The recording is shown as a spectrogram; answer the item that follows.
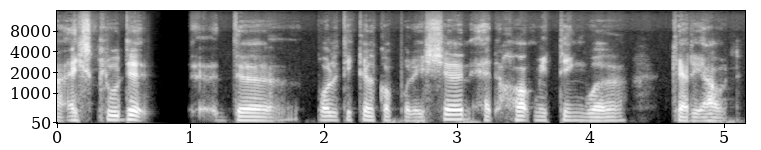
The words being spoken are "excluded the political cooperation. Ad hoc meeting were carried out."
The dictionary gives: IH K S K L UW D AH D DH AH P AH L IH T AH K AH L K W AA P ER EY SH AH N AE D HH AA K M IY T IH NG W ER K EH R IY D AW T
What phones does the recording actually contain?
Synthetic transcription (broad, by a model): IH K S K L UW D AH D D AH P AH L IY T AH K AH L K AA P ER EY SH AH N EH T HH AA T M IY T IH NG W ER K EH R IY AW T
